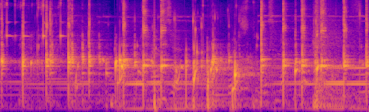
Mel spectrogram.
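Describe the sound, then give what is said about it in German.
Crisp crunching as teeth bite into an apple and chew it, a dense run of many sharp, crackling snaps and wet crunches repeating steadily throughout. “Jetzt kommt das Essen, wenn ihr in einen Apfel reinbeißt.”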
